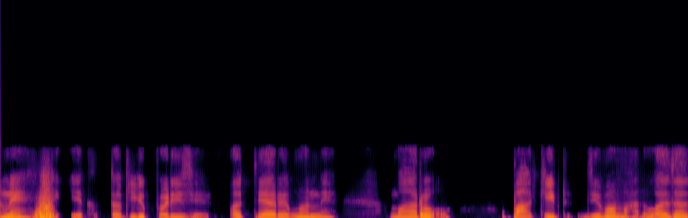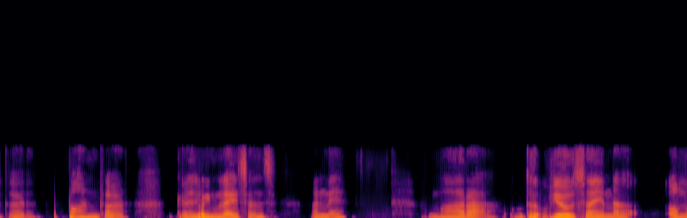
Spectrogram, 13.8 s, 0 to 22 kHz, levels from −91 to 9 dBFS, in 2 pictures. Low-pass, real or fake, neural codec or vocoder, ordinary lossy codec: 7.2 kHz; fake; codec, 16 kHz, 2 kbps, X-Codec, HuBERT features, trained on general audio; none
